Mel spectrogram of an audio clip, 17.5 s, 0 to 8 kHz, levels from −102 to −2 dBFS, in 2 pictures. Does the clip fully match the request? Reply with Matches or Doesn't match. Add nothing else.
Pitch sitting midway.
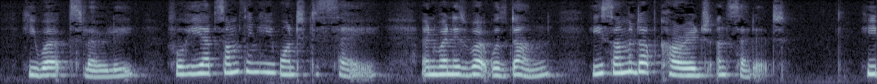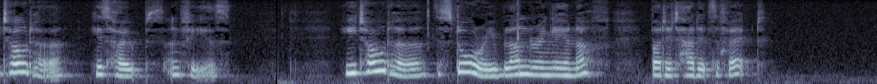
Doesn't match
